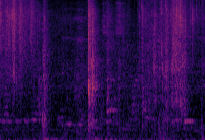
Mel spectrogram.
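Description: Cardboard flaps scrape and thud as a box is opened.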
